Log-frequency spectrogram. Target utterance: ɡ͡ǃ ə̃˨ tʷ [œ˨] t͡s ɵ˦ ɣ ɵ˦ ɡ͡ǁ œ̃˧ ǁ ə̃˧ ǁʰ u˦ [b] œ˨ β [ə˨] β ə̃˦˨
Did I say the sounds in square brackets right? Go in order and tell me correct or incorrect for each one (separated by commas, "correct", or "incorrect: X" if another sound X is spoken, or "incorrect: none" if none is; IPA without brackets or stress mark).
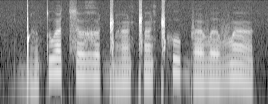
incorrect: œ˦, correct, correct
